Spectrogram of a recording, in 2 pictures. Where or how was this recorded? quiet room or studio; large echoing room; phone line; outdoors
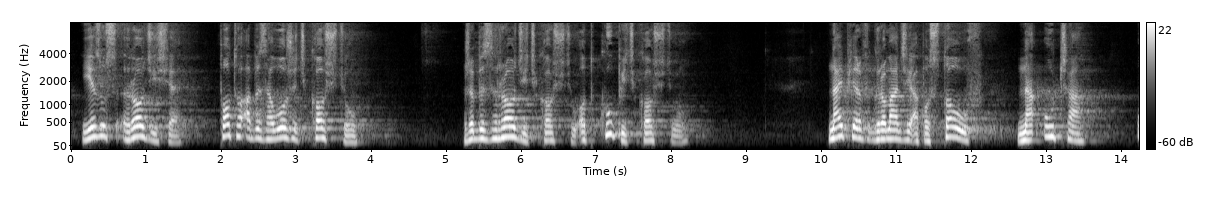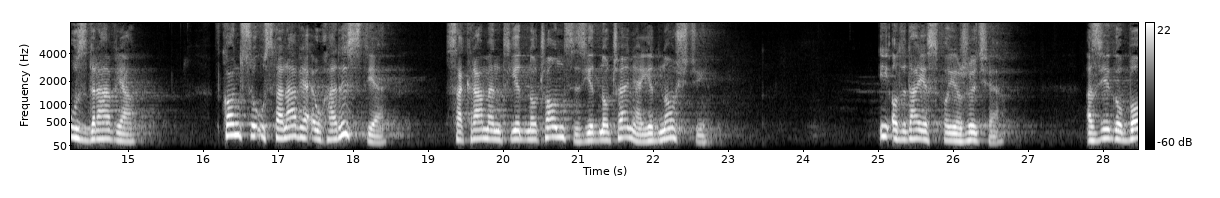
large echoing room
